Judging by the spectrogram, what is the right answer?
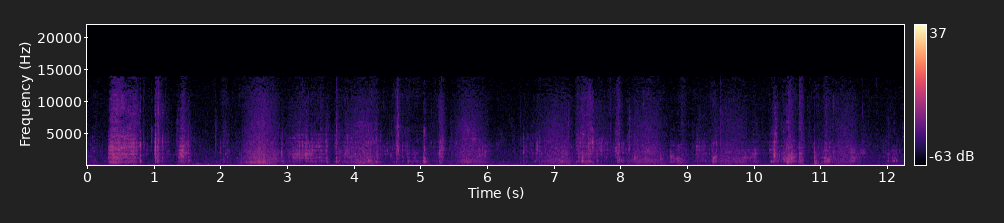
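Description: Fiberglass pontoon being dragged and shoved through soft mud, in irregular short scrapes and shuffles.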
